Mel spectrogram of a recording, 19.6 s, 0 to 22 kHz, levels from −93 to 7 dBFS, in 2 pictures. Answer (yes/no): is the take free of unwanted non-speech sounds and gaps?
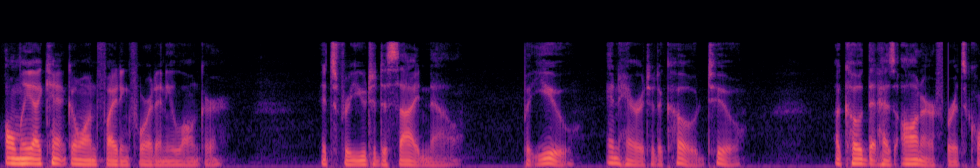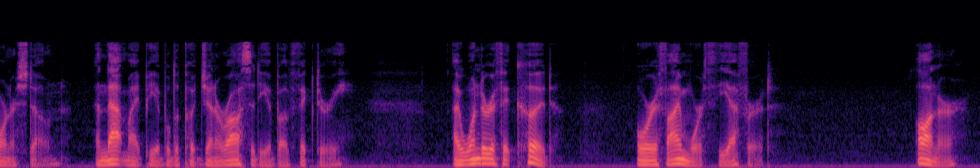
no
